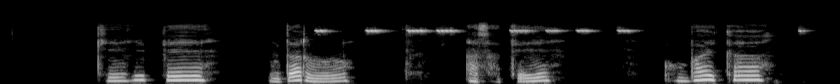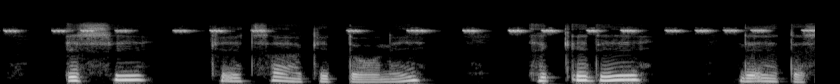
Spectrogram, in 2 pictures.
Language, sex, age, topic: Gamo, male, 18-24, government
